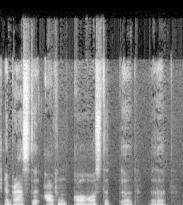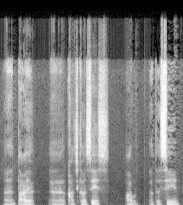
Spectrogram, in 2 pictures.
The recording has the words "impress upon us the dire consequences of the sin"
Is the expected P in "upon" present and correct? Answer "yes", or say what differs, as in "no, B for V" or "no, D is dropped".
no, F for P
